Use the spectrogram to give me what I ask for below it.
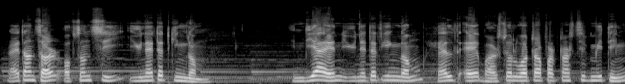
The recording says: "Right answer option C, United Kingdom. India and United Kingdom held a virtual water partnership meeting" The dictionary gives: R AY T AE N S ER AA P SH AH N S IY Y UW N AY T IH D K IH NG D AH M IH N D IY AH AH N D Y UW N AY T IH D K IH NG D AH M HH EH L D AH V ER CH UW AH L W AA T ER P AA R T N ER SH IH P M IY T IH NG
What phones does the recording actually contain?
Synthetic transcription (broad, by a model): R AY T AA N S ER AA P S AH N S IY Y UW N AY T IH D K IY NG D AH M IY N D IY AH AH N Y UW N AY T IH D K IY NG D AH M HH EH L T AH B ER S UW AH L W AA T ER P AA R T N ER S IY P M IY T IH NG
